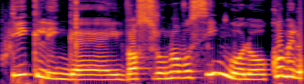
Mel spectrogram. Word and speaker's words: Tickling: È appena uscito il vostro nuovissimo singolo, Tickling, dimmi se dico giusto la pronuncia, ecco. – Giusto, Tickling.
